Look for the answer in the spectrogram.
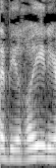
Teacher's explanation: ra in this case is light because it has a kasra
